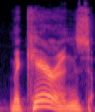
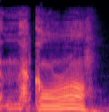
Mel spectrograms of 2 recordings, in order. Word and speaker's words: macaron: She says, it has a long O. Macaron. Macaron. Macaron. Macaron. Macaron. Macaron. Give me some of the macaron.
